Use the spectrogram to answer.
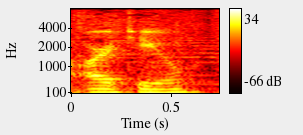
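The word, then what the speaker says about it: Artoo: Well, it's spelled A R T O O. But yeah, R2.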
